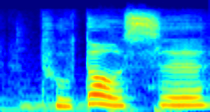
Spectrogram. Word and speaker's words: 土豆丝: 土豆丝 is how it's pronounced.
